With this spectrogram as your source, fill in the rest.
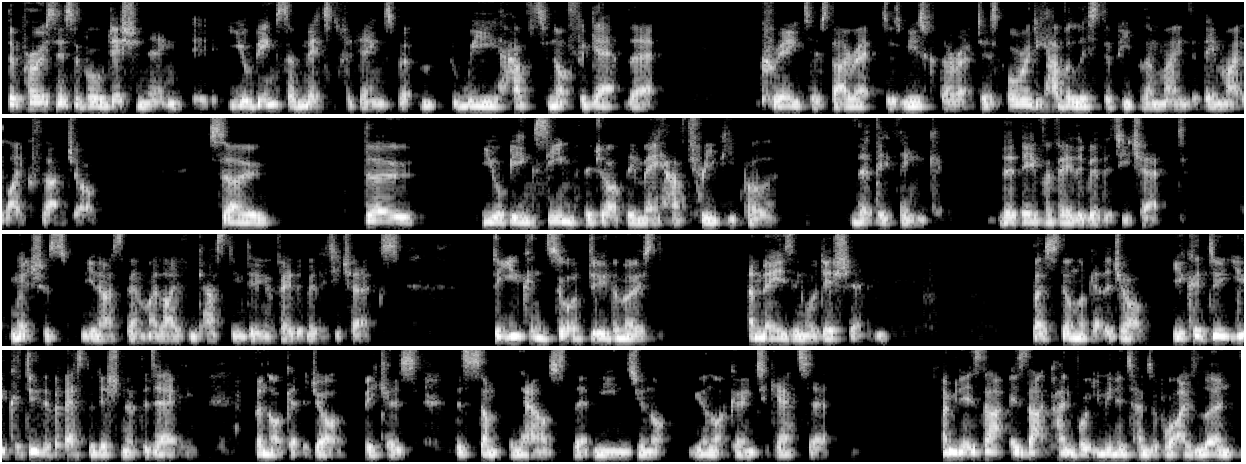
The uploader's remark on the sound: This was recorded in early May 2020 over zoom.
